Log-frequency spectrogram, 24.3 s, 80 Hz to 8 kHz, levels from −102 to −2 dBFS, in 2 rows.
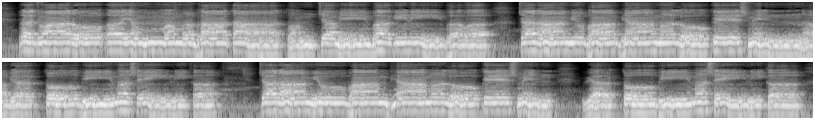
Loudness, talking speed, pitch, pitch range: -19 LUFS, 45 wpm, 135 Hz, 115-140 Hz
